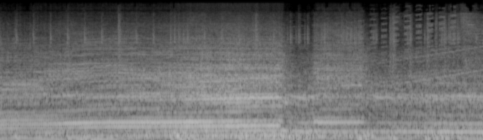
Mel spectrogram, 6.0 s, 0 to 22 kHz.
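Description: A 50cc supermoto motorcycle engine drones loud and close while riding, its steady buzzing tone holding, then shifting pitch midway as the throttle changes.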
